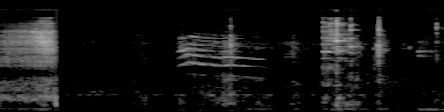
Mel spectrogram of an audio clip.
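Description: Instant noodles slurped from a fork, then a short high mewing cry that falls slightly in pitch about two seconds in, then a few sharp clicks of a metal fork on a plate.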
